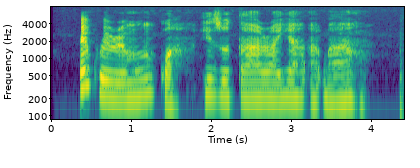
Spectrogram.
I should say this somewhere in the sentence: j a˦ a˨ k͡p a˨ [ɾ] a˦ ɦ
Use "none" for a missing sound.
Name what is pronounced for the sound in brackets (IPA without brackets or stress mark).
none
